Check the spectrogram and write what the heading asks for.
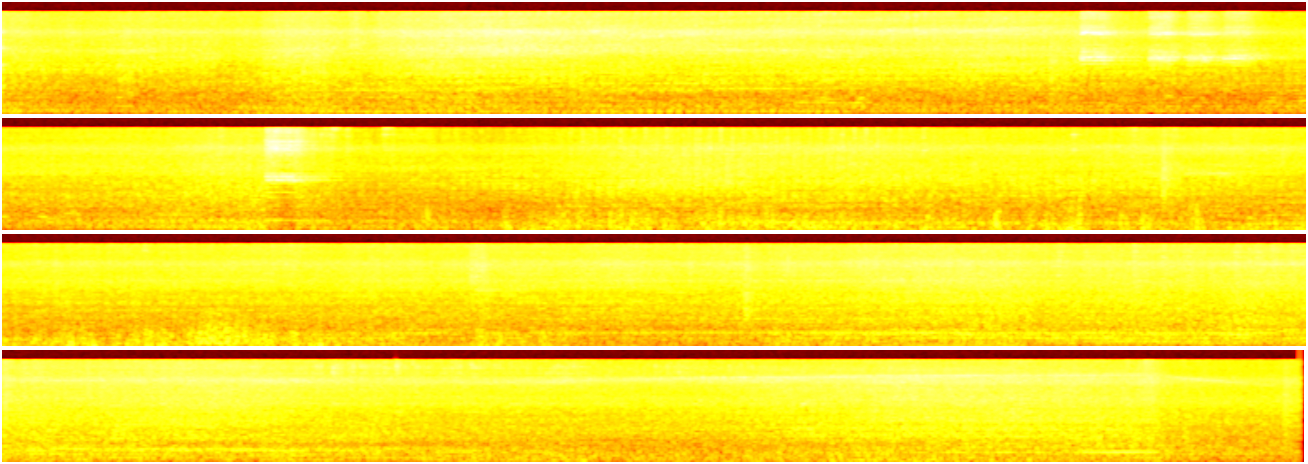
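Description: Roadside traffic ambience: a steady rumble of passing vehicles with voices in the background, and short loud horn toots about five and a half seconds in and again near eight seconds.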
